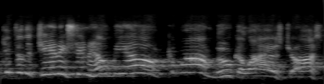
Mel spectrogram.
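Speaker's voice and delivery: high, loud mock-exasperated dad; rallying call. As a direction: call the boys over to help. Acted dad rallying sons to chant.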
